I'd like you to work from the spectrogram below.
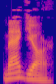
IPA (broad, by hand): mɒɟɒr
